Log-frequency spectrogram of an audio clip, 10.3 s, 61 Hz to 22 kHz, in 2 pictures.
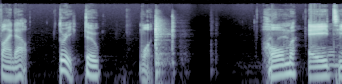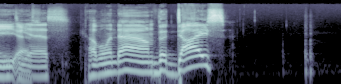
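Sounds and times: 
speech: 0.0 - 2.4, 4.0 - 8.6
person exclaiming: 4.0 - 5.8.

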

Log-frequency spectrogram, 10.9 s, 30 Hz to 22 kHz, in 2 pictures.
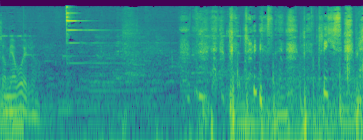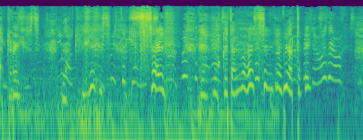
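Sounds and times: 
low murmuring background: 0.0 - 10.8
speech: 0.1 - 0.8, 2.8 - 10.8
bright bell ding: 1.0 - 2.5
laughter: 2.6 - 10.8.

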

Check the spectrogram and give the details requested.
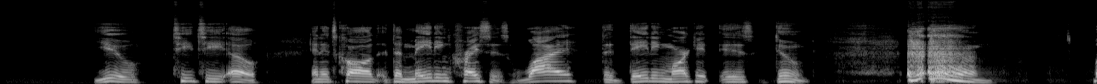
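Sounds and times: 
speech: 1.0 - 8.2, 9.1 - 10.0
throat clearing: 9.1 - 10.0.

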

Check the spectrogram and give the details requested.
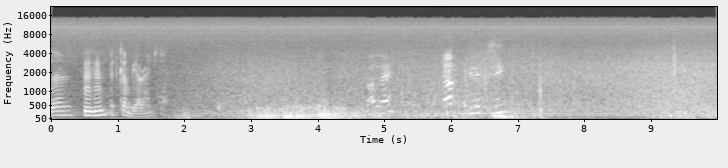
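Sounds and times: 
speech: 0.0 - 2.2, 4.8 - 7.5
gusting wind rumbling across the microphone: 1.8 - 9.9
rough sea surf churning: 2.6 - 9.9.

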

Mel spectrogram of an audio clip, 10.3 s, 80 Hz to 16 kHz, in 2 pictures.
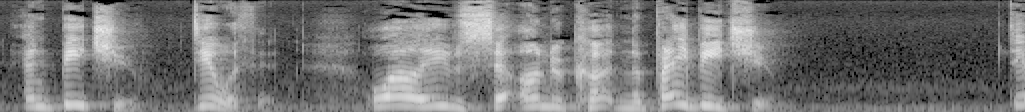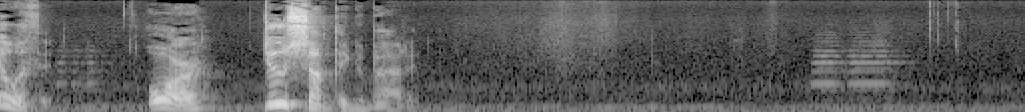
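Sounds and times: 
car traffic rumbling outside a hotel: 0.0 - 10.2
speech: 0.1 - 4.0, 5.0 - 7.3
harmonic car horn toot: 5.4 - 5.8, 9.2 - 9.8.

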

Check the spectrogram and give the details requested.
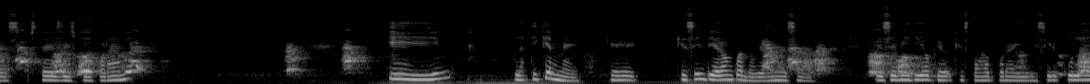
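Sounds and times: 
speech: 0.0 - 1.4, 3.9 - 4.6, 5.2 - 10.8
dogs barking at people: 0.0 - 1.6, 2.8 - 3.8, 7.6 - 9.4.

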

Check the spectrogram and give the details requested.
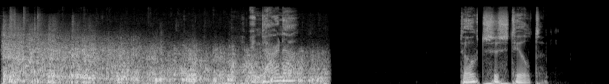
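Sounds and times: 
loud thunderclap crashing and rumbling: 0.0 - 3.3
rain hissing: 0.0 - 3.3
speech: 4.7 - 5.6.

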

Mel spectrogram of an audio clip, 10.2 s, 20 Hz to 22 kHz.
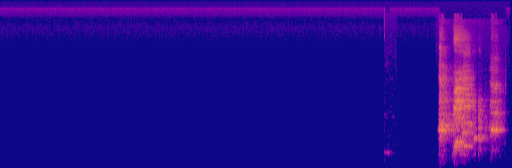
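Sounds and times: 
dog barking: 8.8 - 10.2.

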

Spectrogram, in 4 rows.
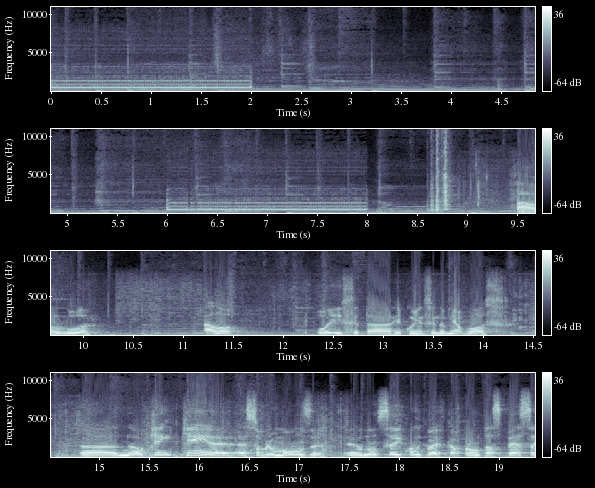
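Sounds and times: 
phone ringing tones: 0.0 - 2.0, 6.0 - 8.1
low continuous music: 0.0 - 19.3
speech: 9.5 - 10.2, 11.2 - 11.6, 12.4 - 19.3.

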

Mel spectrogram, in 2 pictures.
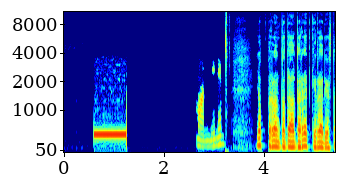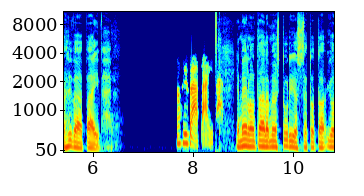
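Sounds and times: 
electronic telephone ringback tone on an outgoing call: 0.6 - 1.3
speech: 2.7 - 6.5, 7.7 - 10.8.

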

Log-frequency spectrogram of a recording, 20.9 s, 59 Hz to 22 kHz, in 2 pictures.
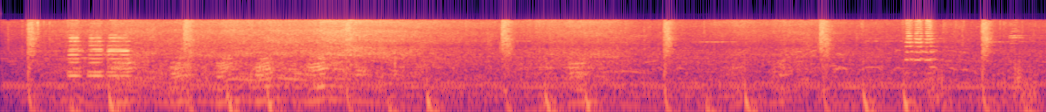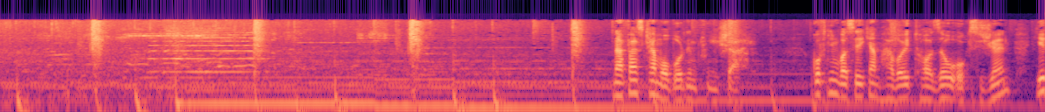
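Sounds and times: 
car horns honking: 0.0 - 14.6
busy city traffic rumbling on the way to Karaj Iran: 0.0 - 20.9
speech: 16.6 - 18.0, 18.6 - 20.9.

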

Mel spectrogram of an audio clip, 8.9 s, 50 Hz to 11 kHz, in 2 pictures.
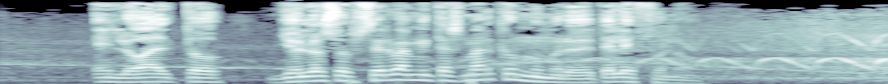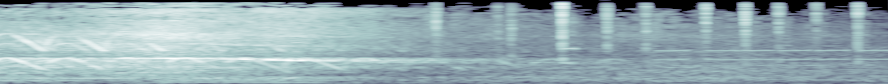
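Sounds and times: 
police car sirens wailing as several cars cross a street in front of a church: 0.0 - 8.8
speech: 0.5 - 4.2.

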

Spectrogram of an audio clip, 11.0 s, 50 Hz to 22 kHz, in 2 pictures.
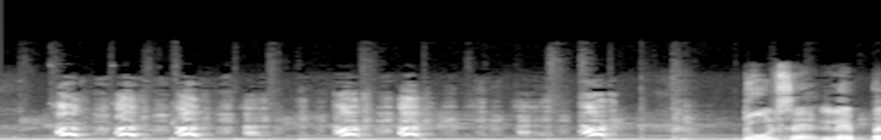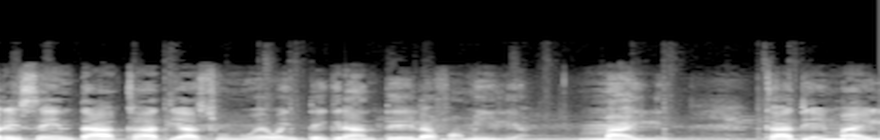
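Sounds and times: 
small female dog yapping at a cat: 0.4 - 2.8, 3.6 - 3.9
speech: 4.7 - 10.9.

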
